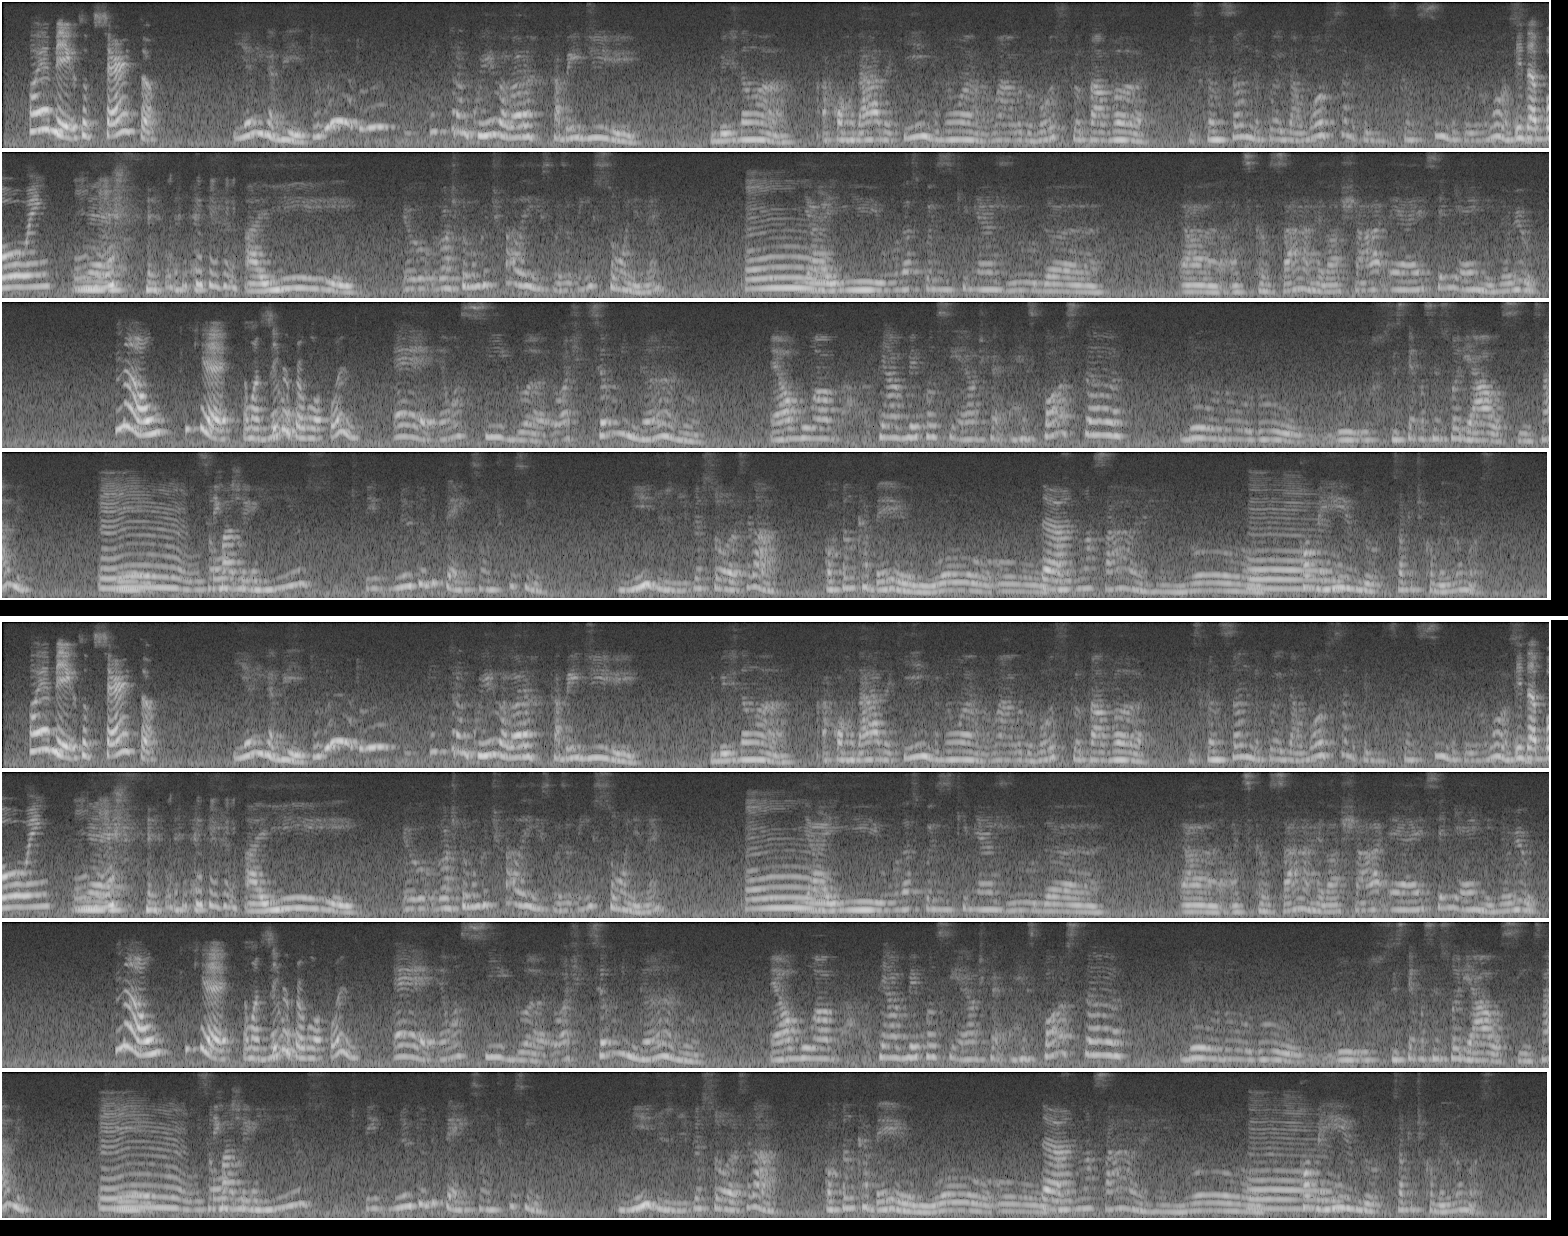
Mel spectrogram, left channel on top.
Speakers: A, on the left; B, on the right.
A: Oi, amigo, tudo certo?
B: E aí, Gabi? Tudo, tudo, tudo tranquilo agora. Acabei de, acabei de dar uma acordada aqui, joguei uma, uma água no rosto que eu tava descansando depois do almoço, sabe aquele descansinho depois do almoço?
A: Vida boa, hein? Uhum.
B: É.
A: <laughs>
B: <laughs> Aí, eu, eu acho que eu nunca te falei isso, mas eu tenho insônia, né?
A: Hum,
B: E aí, uma das coisas que me ajuda a, a descansar, a relaxar, é a SMR, já viu?
A: não, o que que é? É
B: Não,
A: uma sigla para alguma coisa?
B: é, é uma sigla. Eu acho que, se eu não me engano. É algo a- a- tem a ver com assim, eu acho que é a resposta do, do, do, do, do sistema sensorial, assim, sabe?
A: Hum,
B: Que, que são
A: entendi.
B: barulhinhos que tem no YouTube tem, são tipo assim, vídeos de pessoas, sei lá, cortando cabelo, ou,
A: Tá.
B: ou fazendo massagem, ou
A: Hum,
B: comendo, só que de comendo eu não gosto.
